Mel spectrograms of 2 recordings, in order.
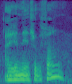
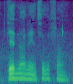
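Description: First: Said in the usual way. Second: "Did not" split apart and pressed hard; stress on did not. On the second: Shown as a demonstration. Repeating it to herself so the listener knows she refused. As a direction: lean on "Did not answer the phone" as two firm words.

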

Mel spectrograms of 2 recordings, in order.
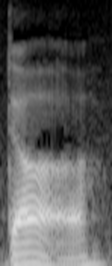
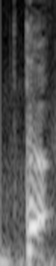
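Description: First: DUH drawn out with a sliding tune; obvious duh. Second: Sharp, high, cut-short duh; interjection like wow. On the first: Vlogger showing the word not meant, drawn-out obvious duh. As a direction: stretch DUH as if stating the obvious. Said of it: "Like, obviously". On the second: Vlogger showing viewers a new word, sharp interjection. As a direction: pop out DUH as one abrupt burst. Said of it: "It's kinda like saying, "Wow". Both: Shown as a demonstration.

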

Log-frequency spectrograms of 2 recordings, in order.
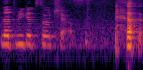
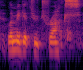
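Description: First: Slow, loud mock German accent; exaggerated, slow German accent. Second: Playful mock German accent; joking German accent between laughs. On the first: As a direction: draw it out in a hammed-up German accent. Accent game, takes a turn. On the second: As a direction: echo it in a badly faked German accent. Parodies the line back, laughing.

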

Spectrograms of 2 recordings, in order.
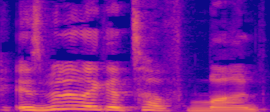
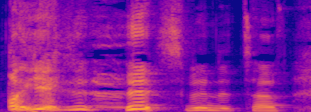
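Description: First: Said in the usual way. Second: Slower, higher, laughing through it. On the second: Real, not acted. Telling viewers about a rough broke month, laughing. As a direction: laugh it off while admitting it. Laughing at own money troubles.

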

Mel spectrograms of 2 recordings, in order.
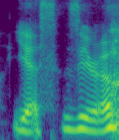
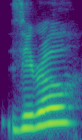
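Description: First: Settled, falling answer; confirming. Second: Doubting her own name, rising; unsure question. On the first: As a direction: state it firmly after the doubt. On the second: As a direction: ask it back, puzzled. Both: Real, not acted. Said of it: "I don't know my own name".

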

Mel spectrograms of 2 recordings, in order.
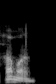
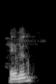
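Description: First: Haman said as Hebrew ha-MAN with open a; the Hebrew way, Haman as hah-mahn; Hebrew pronunciation. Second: Haman said as English HAY-mun; English pronunciation. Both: Shown as a demonstration. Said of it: "But in Hebrew, it's Haman".

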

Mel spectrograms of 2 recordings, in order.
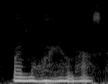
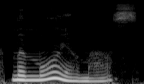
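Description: First: Said in the usual way. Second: Memorial mass. slowed and louder, each word weighted; slow emphatic repeat. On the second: Shown as a demonstration. Vlogger repeating the phrase for emphasis, slowed and louder.

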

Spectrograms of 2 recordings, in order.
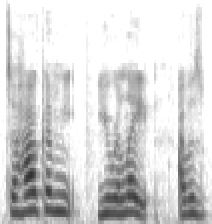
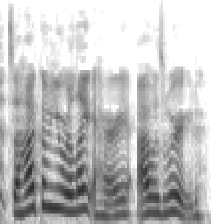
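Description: First: A touch higher and louder, a big friendly half-giant; hearty but held back; first try at the giant's question; Hagrid's voice. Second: Louder, higher booming half-giant; big worried giant calling across the hall; full booming take of the giant's question; Hagrid's voice. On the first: Hagrid asks Harry. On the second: Hagrid retakes the line. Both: Acted.

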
